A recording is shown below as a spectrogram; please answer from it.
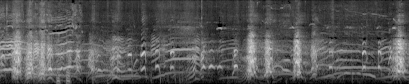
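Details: Huskies in Wardsboro, Vermont, at the Husky Works Mushing Company before a mushing run, several dogs howling together in rising and falling wavering tones, punctuated by sharp yelps at regular intervals.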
